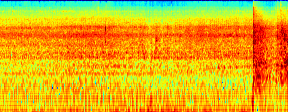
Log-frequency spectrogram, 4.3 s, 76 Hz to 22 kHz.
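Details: BMW N57 diesel, first start after timing chain and main bearing replacement: steady low rumble at idle with an even beat, no knocks or rattles; engine sounds healthy and smooth.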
